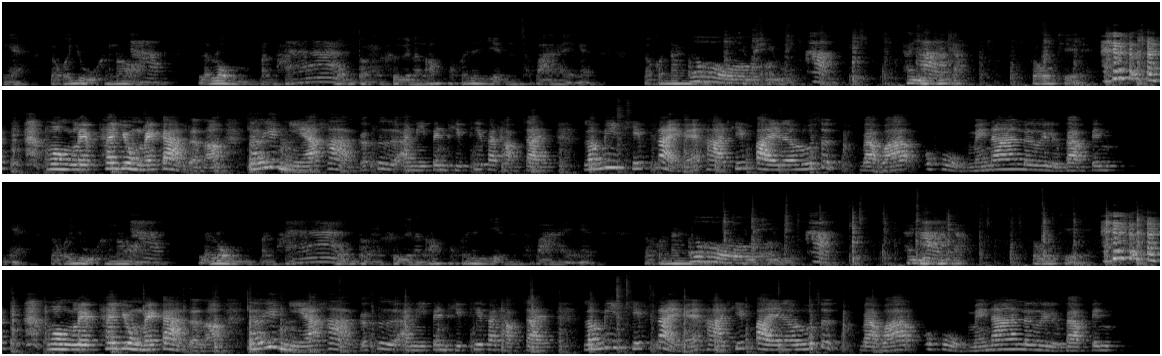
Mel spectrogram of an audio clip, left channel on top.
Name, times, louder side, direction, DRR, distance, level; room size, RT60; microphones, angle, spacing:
voice 1, 0.0-1.4 2.0-2.9 3.3-7.1 7.4-8.0 9.0-9.6 10.3-10.9 14.4-14.6 20.3-20.5, left 1 dB, 65° left, 2 dB, 1.3 m, -39 dB
voice 2, 2.8-3.4 6.9-7.7 8.0-8.3 9.2-9.4 11.0-19.9 20.2-22.6, equal, ahead, -5 dB, 2.1 m, -29 dB
sound 1, 6.9-20.7, right 3 dB, 85° right, 1.6 m, -42 dB
5.4 x 4.2 x 4.3 m, 0.36 s
head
